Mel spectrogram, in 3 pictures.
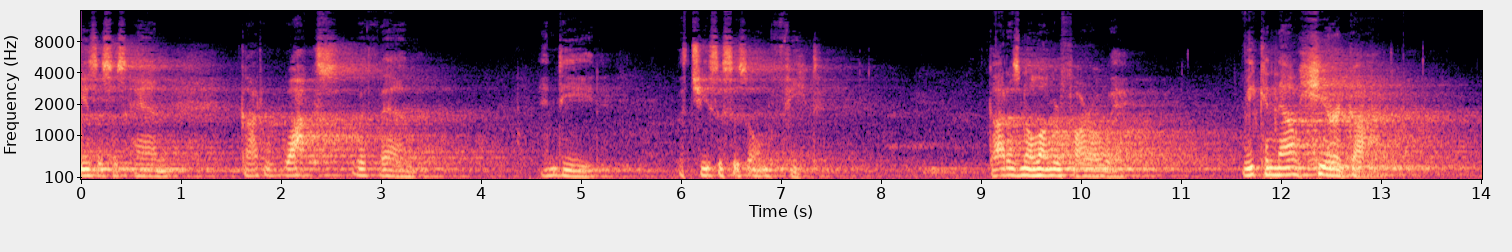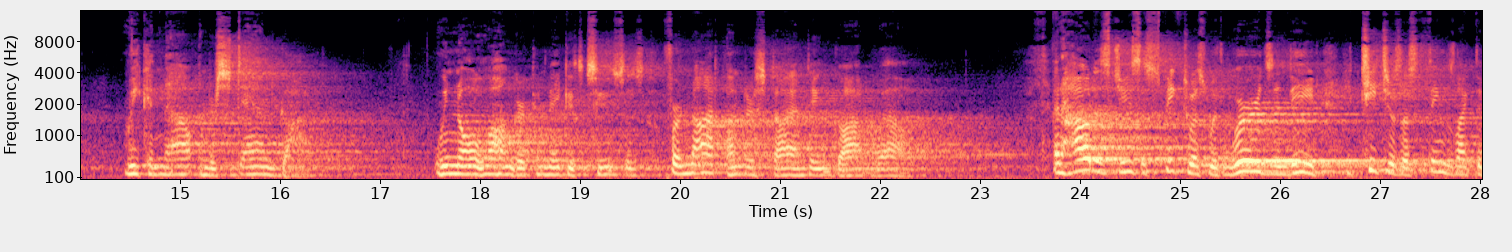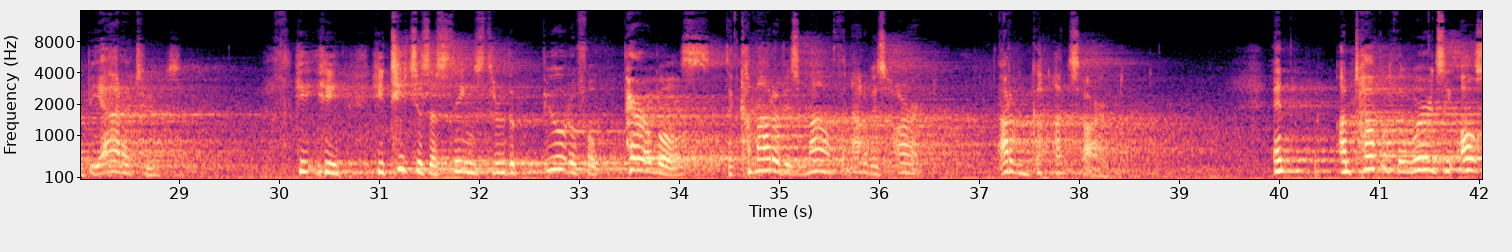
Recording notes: Homily delivered to the Saint Francis Catholic Community, Cuenca, Ecuador.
